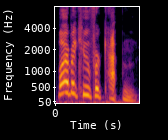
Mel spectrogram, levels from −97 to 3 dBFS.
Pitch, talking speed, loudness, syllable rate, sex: 210 Hz, 140 wpm, -19 LUFS, 4.3 syllables/s, male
